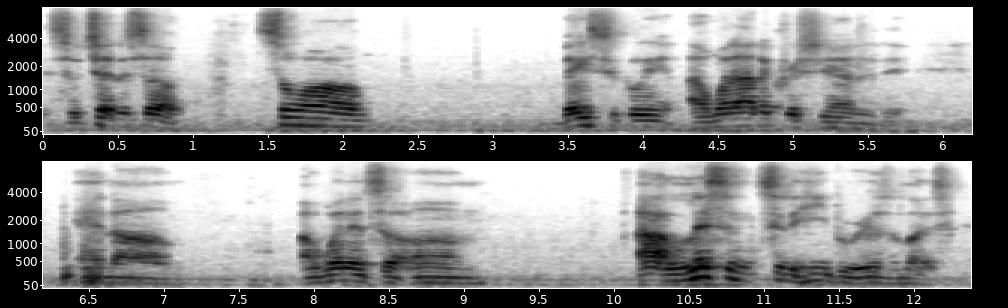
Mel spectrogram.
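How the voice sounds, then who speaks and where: A man's voice: medium pitch, darkish tone, muffled recording, slight background noise. A man hosting a casual online voice chat, slangy and loose, swearing often and laughing a lot. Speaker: host. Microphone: online call mic.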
